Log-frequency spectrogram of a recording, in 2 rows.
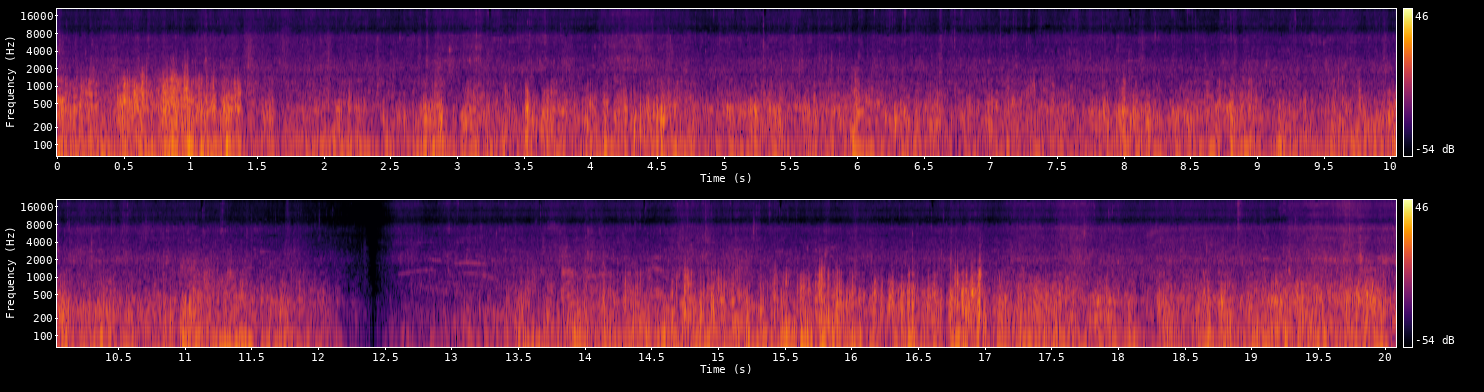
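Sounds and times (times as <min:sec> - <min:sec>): wind buffeting microphone: 0:00.0 - 0:20.0
ferry engine rumble: 0:10.9 - 0:13.9.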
